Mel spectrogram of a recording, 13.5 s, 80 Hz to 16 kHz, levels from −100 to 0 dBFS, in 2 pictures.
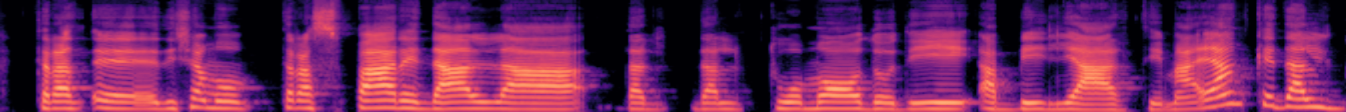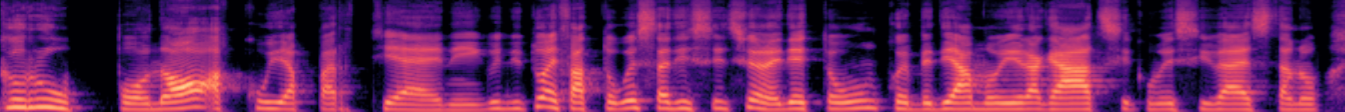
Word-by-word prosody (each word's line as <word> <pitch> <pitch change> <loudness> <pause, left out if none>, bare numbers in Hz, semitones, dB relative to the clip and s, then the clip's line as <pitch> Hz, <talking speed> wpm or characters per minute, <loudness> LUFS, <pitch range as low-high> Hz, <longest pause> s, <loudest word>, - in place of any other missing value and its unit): tra 215 -1 +2
ehm 210 -3 -1
diciamo 215 0 -4
traspare 230 0 +4
dalla 200 -2 +4 0.2
dal 190 -2 -6
dal 190 -1 -7
tuo 205 -1 -3
modo 205 -1 +1
di 195 +1 0
abbigliarti, 185 -2 0
ma 190 +2 0
è - - +1
anche 335 -1 +2
dal 260 -4 +1
gruppo 235 -6 -1
no, 205 +4 +6
a - - -1
cui 210 -3 -5
appartieni. 175 -3 -6
Quindi 210 +1 -9
tu 275 - -6
hai 250 -4 +1
fatto 200 -1 -1
questa 225 0 -2
distinzione, 215 0 -4
hai 180 - 0
detto:" 200 0 -3
Ovunque 220 0 -4
vediamo 190 0 0
i 190 0 0
ragazzi 185 0 +2
come 185 0 -10
si 185 +2 -10
vestano," 180 -1 -3
200 Hz, 155 wpm, -23 LUFS, 185-215 Hz, 0.2 s, no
